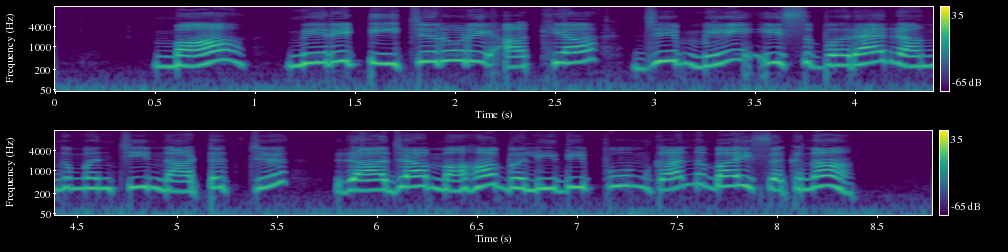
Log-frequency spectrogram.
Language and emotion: Dogri, happy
